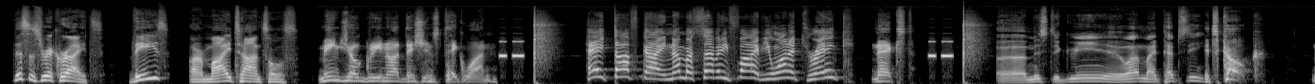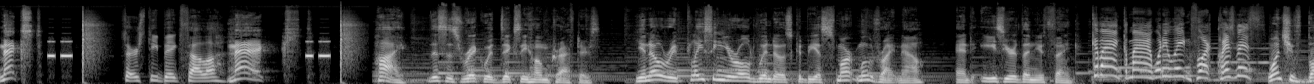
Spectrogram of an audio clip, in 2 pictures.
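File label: Commercial Voice Over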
